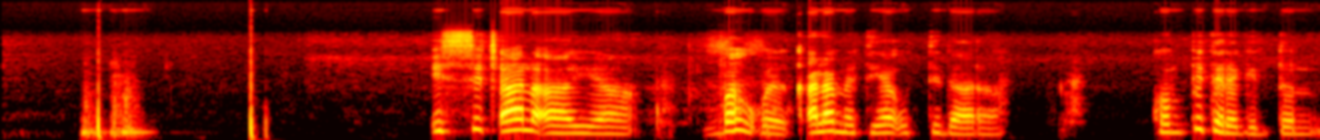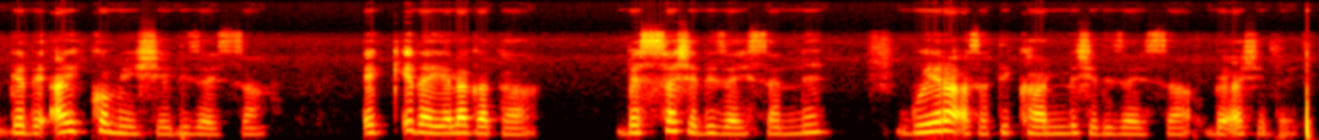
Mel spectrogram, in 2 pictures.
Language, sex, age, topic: Gamo, female, 36-49, government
